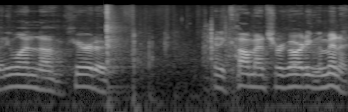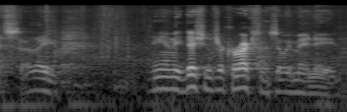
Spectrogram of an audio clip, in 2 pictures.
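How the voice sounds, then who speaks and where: Mayor type, gravelly from a cold, bright and forceful, calls business in order, light hiss. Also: male voice, a little high. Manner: plain, procedural, brief asides. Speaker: mayor chairing a council meeting. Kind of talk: formal meeting chairing.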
